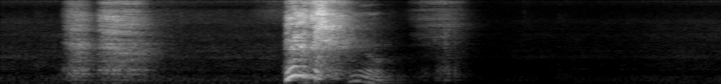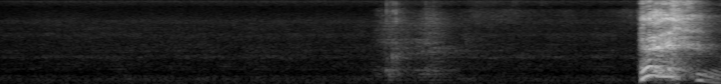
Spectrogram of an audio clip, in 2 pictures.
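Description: Several loud, forceful sneezes with an in-breath before each and quiet pauses between; sneezing.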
